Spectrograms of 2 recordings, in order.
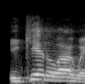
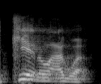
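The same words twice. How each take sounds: First: Insistent, louder quiero agua; louder demand. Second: Said in the usual way. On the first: Shown as a demonstration. Pastor acts a man demanding water at a closed fridge, louder and insistent.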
